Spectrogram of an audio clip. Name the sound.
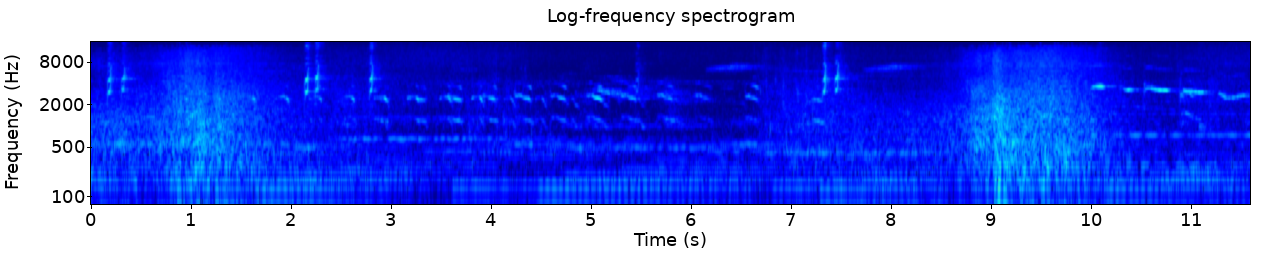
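calm ocean waves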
